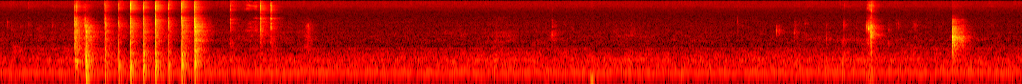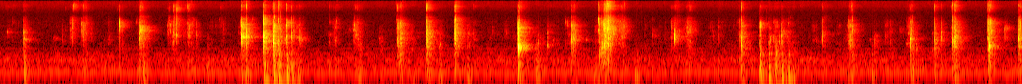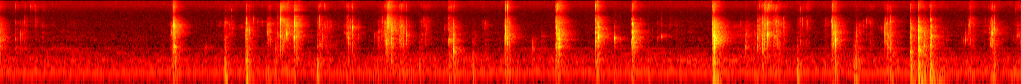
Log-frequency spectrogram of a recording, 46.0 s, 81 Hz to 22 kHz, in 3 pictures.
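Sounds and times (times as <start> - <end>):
faint low hum: 0.0 - 45.9.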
